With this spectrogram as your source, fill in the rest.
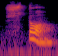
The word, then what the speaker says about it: что: What in Russian is что? Что? Pay attention that you spell it with ч, ч, and you pronounce and read it with ш, ш.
